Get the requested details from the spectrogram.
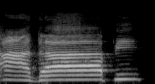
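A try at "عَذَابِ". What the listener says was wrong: Ain. Azabi. Bapak tenggorokannya masih kasar aja nih. Belum halus ya. Azabi.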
